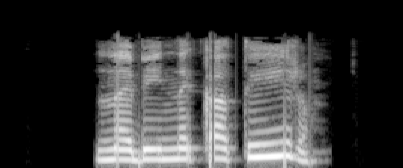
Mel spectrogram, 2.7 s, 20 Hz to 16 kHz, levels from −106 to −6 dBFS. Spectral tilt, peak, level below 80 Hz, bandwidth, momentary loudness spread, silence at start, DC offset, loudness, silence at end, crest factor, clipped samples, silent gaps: -6.5 dB/octave; 0 dBFS; -48 dBFS; 6.8 kHz; 11 LU; 0.65 s; under 0.1%; -14 LUFS; 0.6 s; 16 dB; under 0.1%; none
